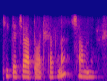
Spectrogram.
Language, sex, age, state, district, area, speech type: Punjabi, female, 18-30, Punjab, Fazilka, rural, conversation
